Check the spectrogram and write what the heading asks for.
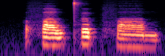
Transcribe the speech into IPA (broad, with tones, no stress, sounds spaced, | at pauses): f a˧ w t̪ʰ ə˦˥ p̚ f a̤˨˩ m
